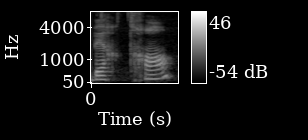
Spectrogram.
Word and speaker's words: Bertrand: Then we have Bertrand, en. That's the traditional way of pronouncing the back nasal A, en, en.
